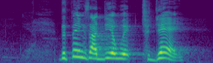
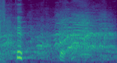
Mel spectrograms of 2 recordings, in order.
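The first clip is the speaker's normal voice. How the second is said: breathy laugh; 4 semitones higher, 7 dB quieter than usual. Real, not acted. Laughing at her own slip.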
